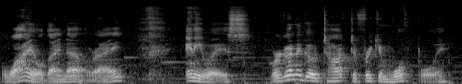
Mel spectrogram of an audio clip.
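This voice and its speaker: Young male game streamer, middle pitch, casual and slangy, joking asides over faint game music. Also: huge pitch swings, moderate pace. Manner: jokey, slangy running asides. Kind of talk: casual live gameplay commentary.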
